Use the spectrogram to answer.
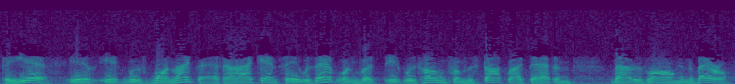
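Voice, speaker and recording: A man's voice: fairly high pitch, expressive, unhurried. An actor playing an uneasy, plain-spoken country man in an old-time radio drama, with a hesitant rustic manner and a muffled recording. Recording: muffled, faintly noisy radio broadcast.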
